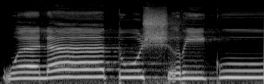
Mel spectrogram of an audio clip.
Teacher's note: Huruf shin punya sifat yang tidak dimiliki huruf lain, namanya tafashi. Tafashi itu artinya menyebarkan angin di dalam mulut.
